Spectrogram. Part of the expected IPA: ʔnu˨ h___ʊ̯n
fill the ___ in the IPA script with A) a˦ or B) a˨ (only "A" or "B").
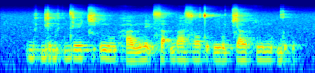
B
